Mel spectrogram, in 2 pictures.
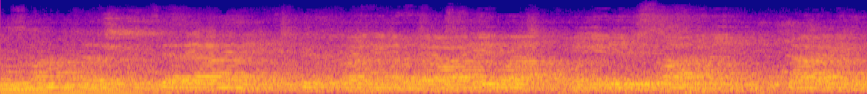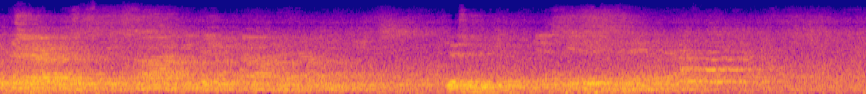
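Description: An older man chants into a microphone in an echoing hall.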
